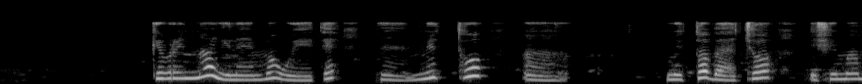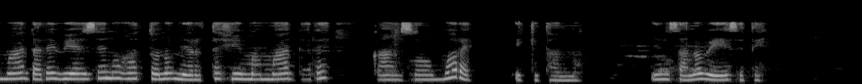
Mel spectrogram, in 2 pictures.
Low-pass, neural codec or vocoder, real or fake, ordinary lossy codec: 7.2 kHz; none; real; AAC, 32 kbps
